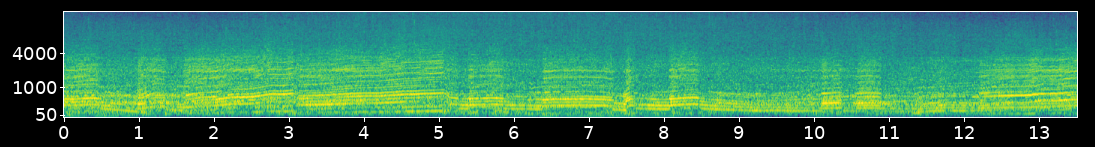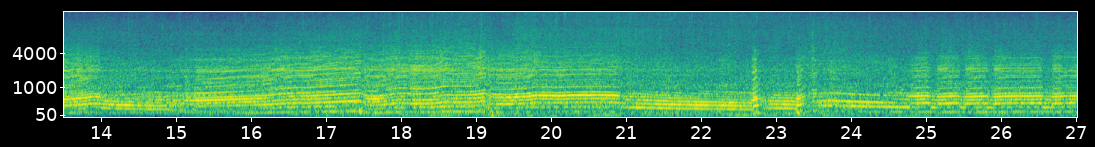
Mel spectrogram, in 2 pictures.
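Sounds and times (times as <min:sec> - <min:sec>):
racing motorcycle engine revving: 0:00.0 - 0:27.0.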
